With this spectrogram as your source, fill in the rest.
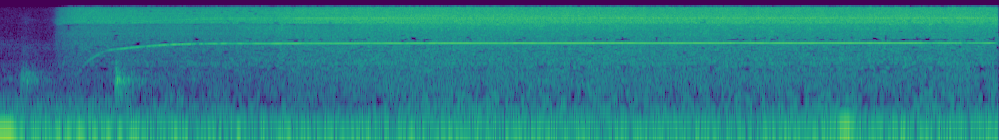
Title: Sound FX - dentist drill (SFX)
